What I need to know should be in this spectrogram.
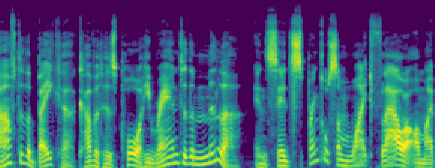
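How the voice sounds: Reading voice, natural in tone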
